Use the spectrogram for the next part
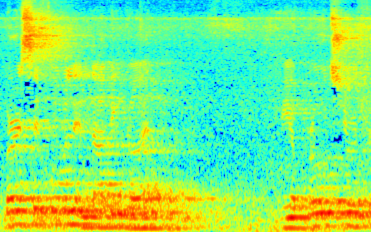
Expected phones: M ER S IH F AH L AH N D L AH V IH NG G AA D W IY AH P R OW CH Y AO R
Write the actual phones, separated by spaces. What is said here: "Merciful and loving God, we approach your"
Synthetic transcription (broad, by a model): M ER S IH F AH L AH N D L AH B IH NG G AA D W IY AH P R OW CH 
